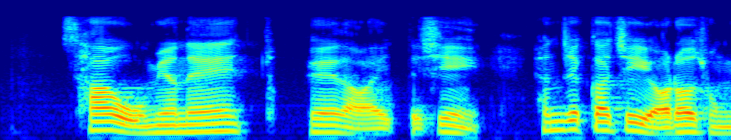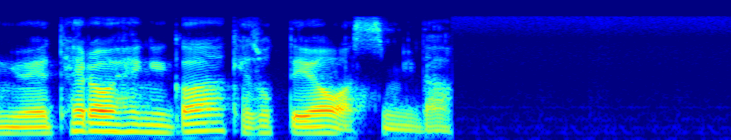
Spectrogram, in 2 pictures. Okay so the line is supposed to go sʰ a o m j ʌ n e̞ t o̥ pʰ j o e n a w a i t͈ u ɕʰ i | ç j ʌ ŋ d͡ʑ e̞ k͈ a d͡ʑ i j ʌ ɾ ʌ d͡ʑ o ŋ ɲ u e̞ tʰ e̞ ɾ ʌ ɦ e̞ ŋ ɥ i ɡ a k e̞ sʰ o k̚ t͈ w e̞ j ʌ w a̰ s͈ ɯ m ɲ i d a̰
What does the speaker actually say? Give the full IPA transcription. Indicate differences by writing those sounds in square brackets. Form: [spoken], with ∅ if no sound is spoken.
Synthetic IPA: sʰ a o m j ʌ n e̞ [t͡ɕ] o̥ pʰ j o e n a w a i t͈ [ɯ] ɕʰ i | ç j ʌ [n] d͡ʑ e̞ k͈ a d͡ʑ i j ʌ ɾ ʌ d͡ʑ o ŋ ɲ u e̞ tʰ e̞ ɾ ʌ ɦ e̞ ŋ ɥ i ɡ a k e̞ sʰ o k̚ t͈ w e̞ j ʌ w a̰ s͈ ɯ m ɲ i d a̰

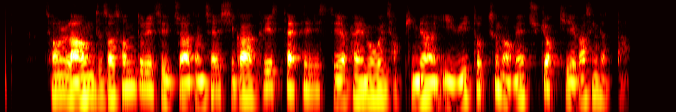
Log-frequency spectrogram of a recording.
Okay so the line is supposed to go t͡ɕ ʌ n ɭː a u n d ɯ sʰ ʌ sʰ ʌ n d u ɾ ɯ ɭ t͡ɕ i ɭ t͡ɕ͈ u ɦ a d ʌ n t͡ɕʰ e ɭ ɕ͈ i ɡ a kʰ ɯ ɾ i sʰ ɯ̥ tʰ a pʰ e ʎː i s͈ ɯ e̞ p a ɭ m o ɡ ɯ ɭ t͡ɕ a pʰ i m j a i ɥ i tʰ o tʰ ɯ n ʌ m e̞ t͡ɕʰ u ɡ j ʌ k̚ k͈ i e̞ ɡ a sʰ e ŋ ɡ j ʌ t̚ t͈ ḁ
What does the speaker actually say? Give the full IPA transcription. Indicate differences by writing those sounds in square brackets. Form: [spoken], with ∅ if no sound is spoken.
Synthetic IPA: t͡ɕ ʌ n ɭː a u n d ɯ sʰ ʌ sʰ ʌ n d u ɾ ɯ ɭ t͡ɕ i ɭ t͡ɕ͈ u ɦ a d ʌ n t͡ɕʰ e ɭ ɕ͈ i ɡ a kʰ ɯ ɾ i sʰ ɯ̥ tʰ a pʰ e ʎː i s͈ ɯ e̞ p a ɭ m o ɡ ɯ ɭ t͡ɕ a pʰ i m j [ʌ] i ɥ i tʰ o tʰ ɯ n ʌ m e̞ t͡ɕʰ u ɡ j ʌ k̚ k͈ i e̞ ɡ a sʰ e ŋ ɡ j ʌ t̚ t͈ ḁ

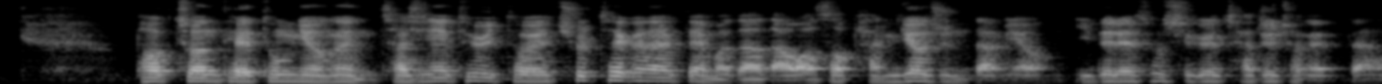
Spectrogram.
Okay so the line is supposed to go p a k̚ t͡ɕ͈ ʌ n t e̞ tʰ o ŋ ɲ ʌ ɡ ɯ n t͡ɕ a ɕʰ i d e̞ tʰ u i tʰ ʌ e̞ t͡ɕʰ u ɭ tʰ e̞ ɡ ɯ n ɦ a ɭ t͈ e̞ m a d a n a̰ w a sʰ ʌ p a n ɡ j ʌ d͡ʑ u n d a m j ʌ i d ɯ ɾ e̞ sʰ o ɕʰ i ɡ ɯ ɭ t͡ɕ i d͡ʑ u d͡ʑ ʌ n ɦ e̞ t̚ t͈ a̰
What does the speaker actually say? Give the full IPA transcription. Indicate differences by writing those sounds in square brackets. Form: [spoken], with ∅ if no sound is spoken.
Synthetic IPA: p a k̚ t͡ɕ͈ ʌ n t e̞ tʰ o ŋ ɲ ʌ [ŋ] ɯ n t͡ɕ a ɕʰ i [n] e̞ tʰ u i tʰ ʌ e̞ t͡ɕʰ u ɭ tʰ e̞ ɡ ɯ n ɦ a ɭ t͈ e̞ m a d a n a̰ w a sʰ ʌ p a n ɡ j ʌ d͡ʑ u n d a m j ʌ i d ɯ ɾ e̞ sʰ o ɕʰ i ɡ ɯ ɭ t͡ɕ [a] d͡ʑ u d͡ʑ ʌ n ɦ e̞ t̚ t͈ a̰

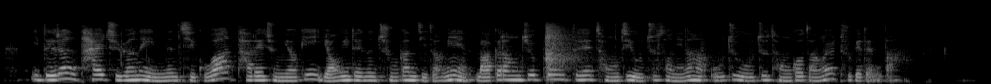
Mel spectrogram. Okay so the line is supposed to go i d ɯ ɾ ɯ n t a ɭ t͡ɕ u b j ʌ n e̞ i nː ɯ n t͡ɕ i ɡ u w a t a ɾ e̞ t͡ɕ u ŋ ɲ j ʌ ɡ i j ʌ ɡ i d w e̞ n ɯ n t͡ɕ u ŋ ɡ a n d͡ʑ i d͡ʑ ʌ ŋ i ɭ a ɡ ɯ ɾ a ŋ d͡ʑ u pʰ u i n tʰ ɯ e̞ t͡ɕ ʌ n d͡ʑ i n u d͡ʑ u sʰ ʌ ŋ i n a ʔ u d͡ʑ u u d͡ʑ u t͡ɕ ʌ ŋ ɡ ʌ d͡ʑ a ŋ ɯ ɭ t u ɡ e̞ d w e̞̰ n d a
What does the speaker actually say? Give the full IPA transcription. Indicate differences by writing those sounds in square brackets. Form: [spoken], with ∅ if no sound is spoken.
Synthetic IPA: i d ɯ ɾ ɯ n t a ɭ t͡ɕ u b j ʌ n e̞ i nː ɯ n t͡ɕ i ɡ u w a t a ɾ e̞ t͡ɕ u ŋ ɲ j ʌ ɡ i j ʌ [ŋ] i d w e̞ n ɯ n t͡ɕ u ŋ ɡ a n d͡ʑ i d͡ʑ ʌ [m] i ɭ a ɡ ɯ ɾ a ŋ d͡ʑ u pʰ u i n tʰ ɯ e̞ t͡ɕ ʌ [ŋ] d͡ʑ i [∅] u d͡ʑ u sʰ ʌ [ɲ] i n a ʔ u d͡ʑ u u d͡ʑ u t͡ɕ ʌ ŋ ɡ ʌ d͡ʑ a ŋ ɯ ɭ t u ɡ e̞ d w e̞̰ n d a

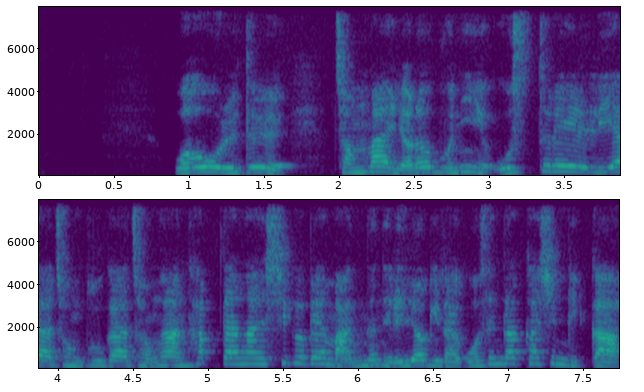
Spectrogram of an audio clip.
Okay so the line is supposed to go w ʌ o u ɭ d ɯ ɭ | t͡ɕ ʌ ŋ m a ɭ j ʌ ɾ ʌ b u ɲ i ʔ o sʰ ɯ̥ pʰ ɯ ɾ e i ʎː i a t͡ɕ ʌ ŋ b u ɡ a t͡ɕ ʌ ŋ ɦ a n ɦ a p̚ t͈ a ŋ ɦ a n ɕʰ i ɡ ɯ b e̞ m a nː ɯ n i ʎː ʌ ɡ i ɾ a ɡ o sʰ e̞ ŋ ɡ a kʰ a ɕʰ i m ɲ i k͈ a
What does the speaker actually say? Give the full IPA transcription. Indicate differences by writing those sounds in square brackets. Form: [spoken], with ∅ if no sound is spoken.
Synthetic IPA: w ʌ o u ɭ d ɯ ɭ | t͡ɕ ʌ ŋ m a ɭ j ʌ ɾ ʌ b u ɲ i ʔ o sʰ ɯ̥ [tʰ] ɯ ɾ e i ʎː i a t͡ɕ ʌ ŋ b u ɡ a t͡ɕ ʌ ŋ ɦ a n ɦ a p̚ t͈ a ŋ ɦ a n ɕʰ i ɡ ɯ b e̞ m a nː ɯ n i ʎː ʌ ɡ i ɾ a ɡ o sʰ e̞ ŋ ɡ a kʰ a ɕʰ i m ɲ i k͈ a

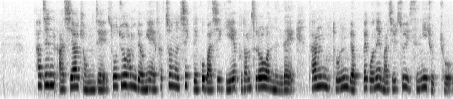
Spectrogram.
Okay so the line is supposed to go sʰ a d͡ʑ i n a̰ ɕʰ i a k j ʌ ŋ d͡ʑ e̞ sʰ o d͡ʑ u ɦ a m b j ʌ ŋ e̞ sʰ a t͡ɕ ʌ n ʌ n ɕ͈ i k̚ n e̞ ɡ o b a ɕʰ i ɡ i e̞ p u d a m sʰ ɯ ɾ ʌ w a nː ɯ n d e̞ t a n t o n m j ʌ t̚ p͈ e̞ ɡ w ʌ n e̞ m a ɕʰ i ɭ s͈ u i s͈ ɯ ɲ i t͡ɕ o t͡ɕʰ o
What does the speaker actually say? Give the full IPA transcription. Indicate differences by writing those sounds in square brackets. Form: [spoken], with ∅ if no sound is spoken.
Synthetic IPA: sʰ a d͡ʑ i n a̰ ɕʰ i a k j ʌ ŋ d͡ʑ e̞ sʰ o d͡ʑ u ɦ a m b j ʌ ŋ e̞ sʰ a [t͡ɕʰ] ʌ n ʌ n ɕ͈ i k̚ n e̞ ɡ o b a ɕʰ i ɡ i e̞ p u d a m sʰ ɯ ɾ ʌ w a nː ɯ n d e̞ t a n t o n m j ʌ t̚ p͈ e̞ ɡ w ʌ n e̞ m a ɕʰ i ɭ s͈ u i s͈ ɯ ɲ i t͡ɕ o t͡ɕʰ o

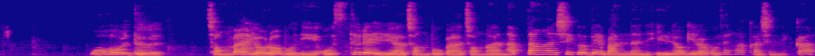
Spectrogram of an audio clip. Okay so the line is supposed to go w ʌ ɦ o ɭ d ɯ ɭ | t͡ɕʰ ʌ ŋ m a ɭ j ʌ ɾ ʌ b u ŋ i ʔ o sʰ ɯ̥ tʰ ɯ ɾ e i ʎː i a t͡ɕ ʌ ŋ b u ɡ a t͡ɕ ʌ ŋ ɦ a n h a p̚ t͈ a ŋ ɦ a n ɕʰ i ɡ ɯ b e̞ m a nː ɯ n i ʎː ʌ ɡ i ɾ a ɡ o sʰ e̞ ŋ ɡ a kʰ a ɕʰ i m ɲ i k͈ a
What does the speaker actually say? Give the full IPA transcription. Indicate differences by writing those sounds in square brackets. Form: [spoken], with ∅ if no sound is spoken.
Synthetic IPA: w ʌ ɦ o ɭ d ɯ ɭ | [t͡ɕ] ʌ ŋ m a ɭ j ʌ ɾ ʌ b u [ɲ] i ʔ o sʰ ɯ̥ tʰ ɯ ɾ e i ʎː i a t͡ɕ ʌ ŋ b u ɡ a t͡ɕ ʌ ŋ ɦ a n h a p̚ t͈ a ŋ ɦ a n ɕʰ i ɡ ɯ b e̞ m a nː ɯ n i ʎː ʌ ɡ i ɾ a ɡ o sʰ e̞ ŋ ɡ a kʰ a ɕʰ i m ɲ i k͈ a

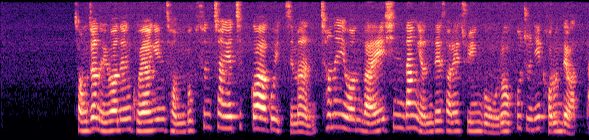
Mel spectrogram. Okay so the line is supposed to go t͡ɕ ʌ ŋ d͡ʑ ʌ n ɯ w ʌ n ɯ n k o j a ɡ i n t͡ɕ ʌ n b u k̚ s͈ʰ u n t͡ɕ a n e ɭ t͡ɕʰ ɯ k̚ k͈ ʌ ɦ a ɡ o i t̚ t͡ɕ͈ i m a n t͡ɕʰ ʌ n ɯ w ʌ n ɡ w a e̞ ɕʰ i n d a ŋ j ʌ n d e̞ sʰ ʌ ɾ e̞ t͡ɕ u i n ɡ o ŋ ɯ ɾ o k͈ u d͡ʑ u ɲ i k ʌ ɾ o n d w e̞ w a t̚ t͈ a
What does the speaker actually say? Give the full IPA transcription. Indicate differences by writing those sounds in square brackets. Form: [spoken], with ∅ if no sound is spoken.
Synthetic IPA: t͡ɕ ʌ ŋ d͡ʑ ʌ n ɯ w ʌ n ɯ n k o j a [ŋ] i n t͡ɕ ʌ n b u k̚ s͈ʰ u n [t͡ɕʰ] a [ŋ] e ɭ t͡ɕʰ ɯ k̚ k͈ ʌ ɦ a ɡ o i t̚ t͡ɕ͈ i m a n t͡ɕʰ ʌ n ɯ w ʌ n ɡ w a e̞ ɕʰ i n d a ŋ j ʌ n d e̞ sʰ ʌ ɾ e̞ t͡ɕ u i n ɡ o ŋ ɯ ɾ o k͈ u d͡ʑ u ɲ i k ʌ ɾ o n d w e̞ w a t̚ t͈ a

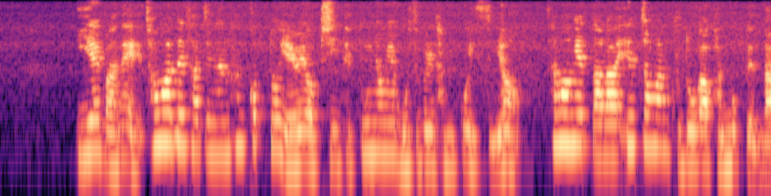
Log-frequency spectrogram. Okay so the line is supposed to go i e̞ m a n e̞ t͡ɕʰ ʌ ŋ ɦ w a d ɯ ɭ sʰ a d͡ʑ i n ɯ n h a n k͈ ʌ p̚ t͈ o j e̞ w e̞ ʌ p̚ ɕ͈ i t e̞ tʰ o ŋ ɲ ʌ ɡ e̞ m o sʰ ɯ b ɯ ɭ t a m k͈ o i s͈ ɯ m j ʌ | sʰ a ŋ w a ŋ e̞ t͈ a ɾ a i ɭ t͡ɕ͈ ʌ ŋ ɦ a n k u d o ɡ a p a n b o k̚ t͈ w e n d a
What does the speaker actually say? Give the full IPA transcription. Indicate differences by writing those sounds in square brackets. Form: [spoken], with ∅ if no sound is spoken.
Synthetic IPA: i e̞ m a n e̞ t͡ɕʰ ʌ ŋ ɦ w a d ɯ ɭ sʰ a d͡ʑ i n ɯ n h a n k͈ ʌ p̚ t͈ o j e̞ w e̞ ʌ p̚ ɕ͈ i t e̞ tʰ o ŋ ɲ ʌ [ŋ] e̞ m o sʰ ɯ b ɯ ɭ t a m k͈ o i s͈ ɯ m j ʌ | sʰ a ŋ w a ŋ e̞ t͈ a ɾ a i ɭ t͡ɕ͈ ʌ ŋ ɦ a n k u d o ɡ a p a n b o k̚ t͈ w e n d a

